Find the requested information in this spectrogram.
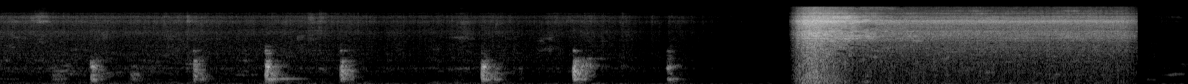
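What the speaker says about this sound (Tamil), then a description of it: "போட்டு நல்லா வதக்கணும்" Tomatoes being sautéed and stirred in a pan for mutton kulambu, with scattered scraping strokes of a spoon against the pan, then a sudden loud, steady sizzle that holds for several seconds before stopping.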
